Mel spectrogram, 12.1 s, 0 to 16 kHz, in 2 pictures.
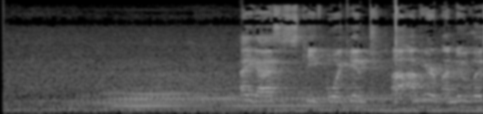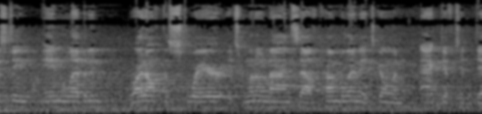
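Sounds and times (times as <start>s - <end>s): vehicle engine running: 0.0s - 8.2s.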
